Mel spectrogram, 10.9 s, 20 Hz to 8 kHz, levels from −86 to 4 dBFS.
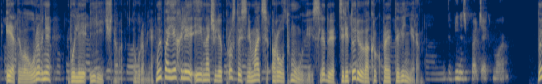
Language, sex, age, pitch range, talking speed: Russian, female, 30-49, 155-230 Hz, 100 wpm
